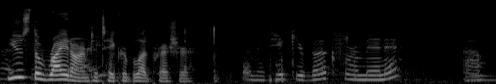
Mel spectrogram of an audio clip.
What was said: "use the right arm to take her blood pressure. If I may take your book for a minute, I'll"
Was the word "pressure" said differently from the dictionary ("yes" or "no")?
no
